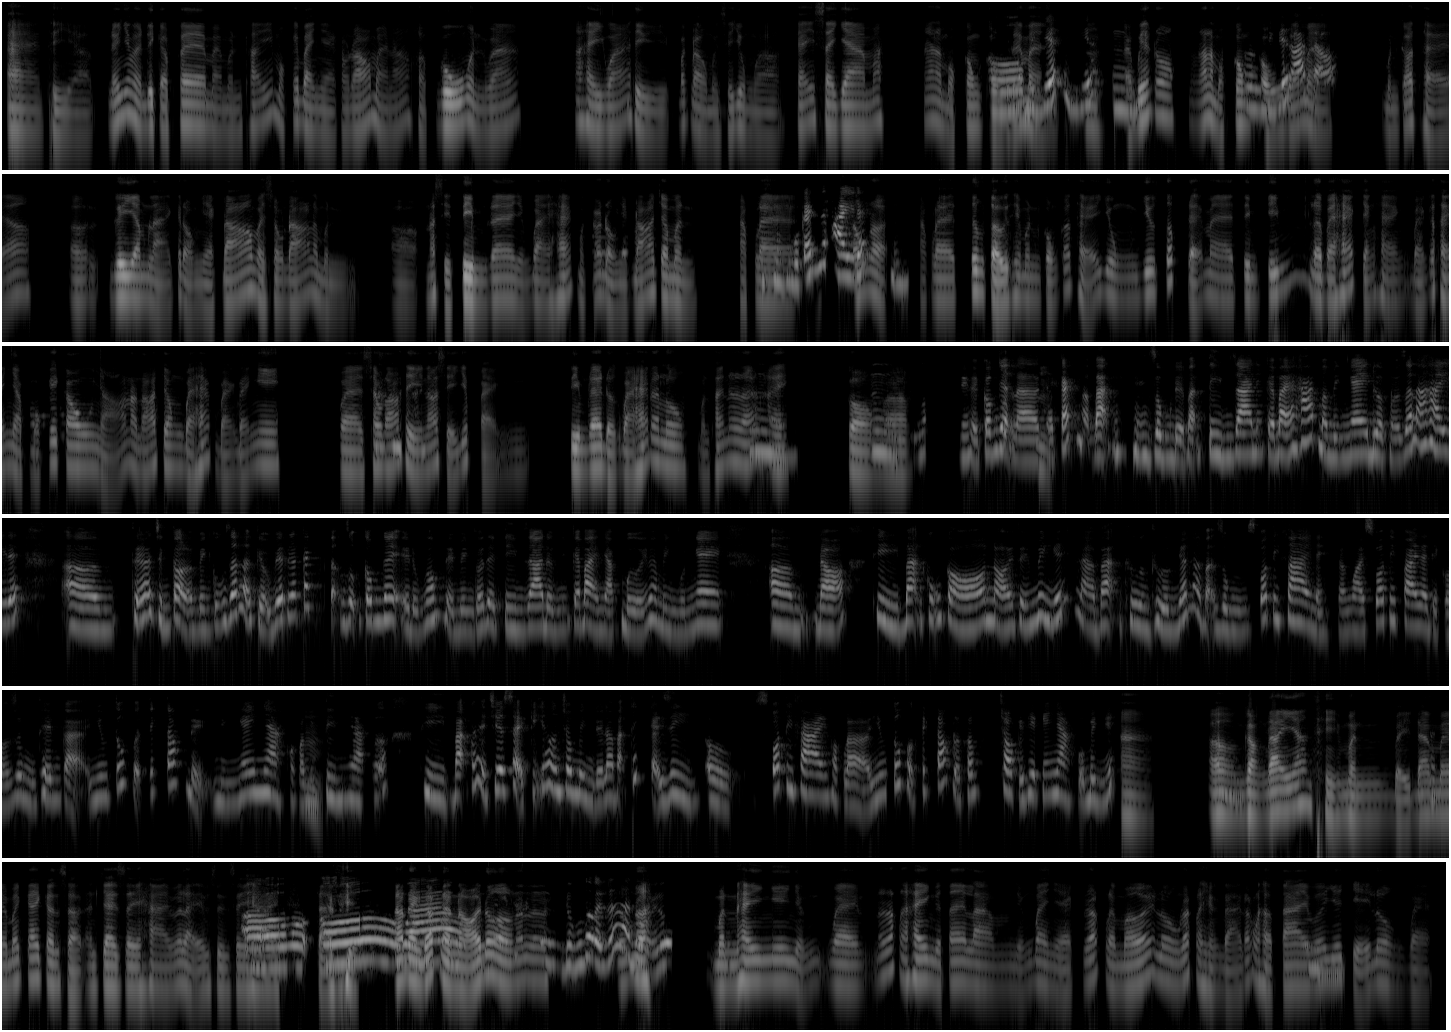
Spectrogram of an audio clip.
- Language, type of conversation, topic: Vietnamese, podcast, Bạn thường tìm nhạc mới ở đâu?
- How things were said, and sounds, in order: tapping; "Shazam" said as "sa dam"; in English: "app"; other background noise; laugh; chuckle; unintelligible speech; other noise; chuckle; laughing while speaking: "thì"; in English: "concert"; unintelligible speech; laughing while speaking: "tại vì"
